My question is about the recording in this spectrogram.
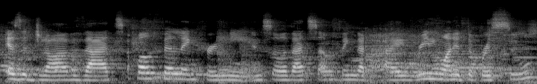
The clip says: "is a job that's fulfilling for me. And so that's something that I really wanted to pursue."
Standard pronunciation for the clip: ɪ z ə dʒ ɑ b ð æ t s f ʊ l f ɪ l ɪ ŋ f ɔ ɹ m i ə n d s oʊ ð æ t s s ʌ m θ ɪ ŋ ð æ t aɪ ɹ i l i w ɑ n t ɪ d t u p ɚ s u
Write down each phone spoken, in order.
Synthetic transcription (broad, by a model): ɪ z ə dʒ ɑ b ð æ t s f ʊ l f ɪ l ɪ ŋ f ɔ ɹ m i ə n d s oʊ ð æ t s s ʌ m θ ɪ ŋ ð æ t aɪ ɹ i l i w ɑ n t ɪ d t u p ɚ s u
